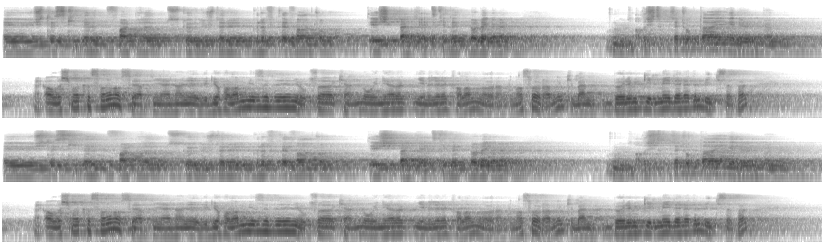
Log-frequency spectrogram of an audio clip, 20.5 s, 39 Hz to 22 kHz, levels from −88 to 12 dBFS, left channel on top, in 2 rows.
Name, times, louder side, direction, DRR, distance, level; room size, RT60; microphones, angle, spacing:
voice 1, 0.0-4.1 4.6-6.3 7.5-9.7, left 1 dB, 40° left, 1 dB, 3.7 m, -26 dB
voice 2, 10.6-20.0, equal, 10° left, 3 dB, 0.8 m, -26 dB
29.5 x 17.5 x 7.4 m, 2.7 s
head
